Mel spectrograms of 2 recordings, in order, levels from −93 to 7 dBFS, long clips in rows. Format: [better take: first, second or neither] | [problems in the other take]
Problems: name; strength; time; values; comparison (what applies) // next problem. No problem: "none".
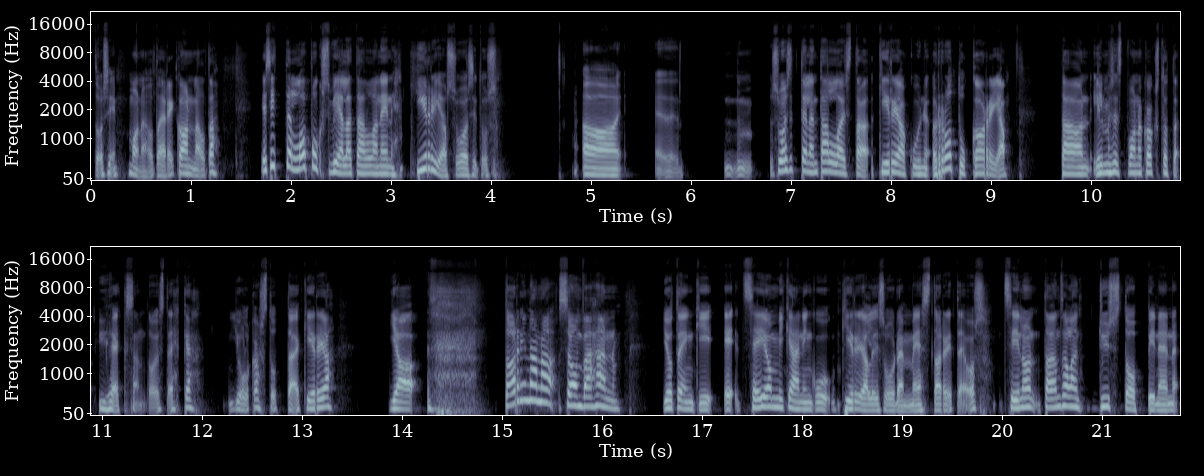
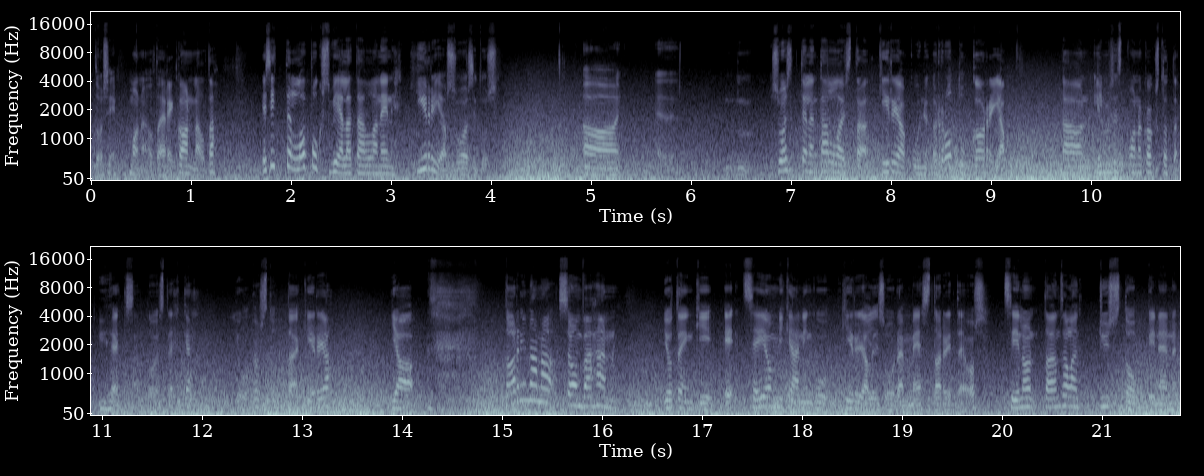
first | wind noise on the microphone; heavy; 5 dB below the speech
